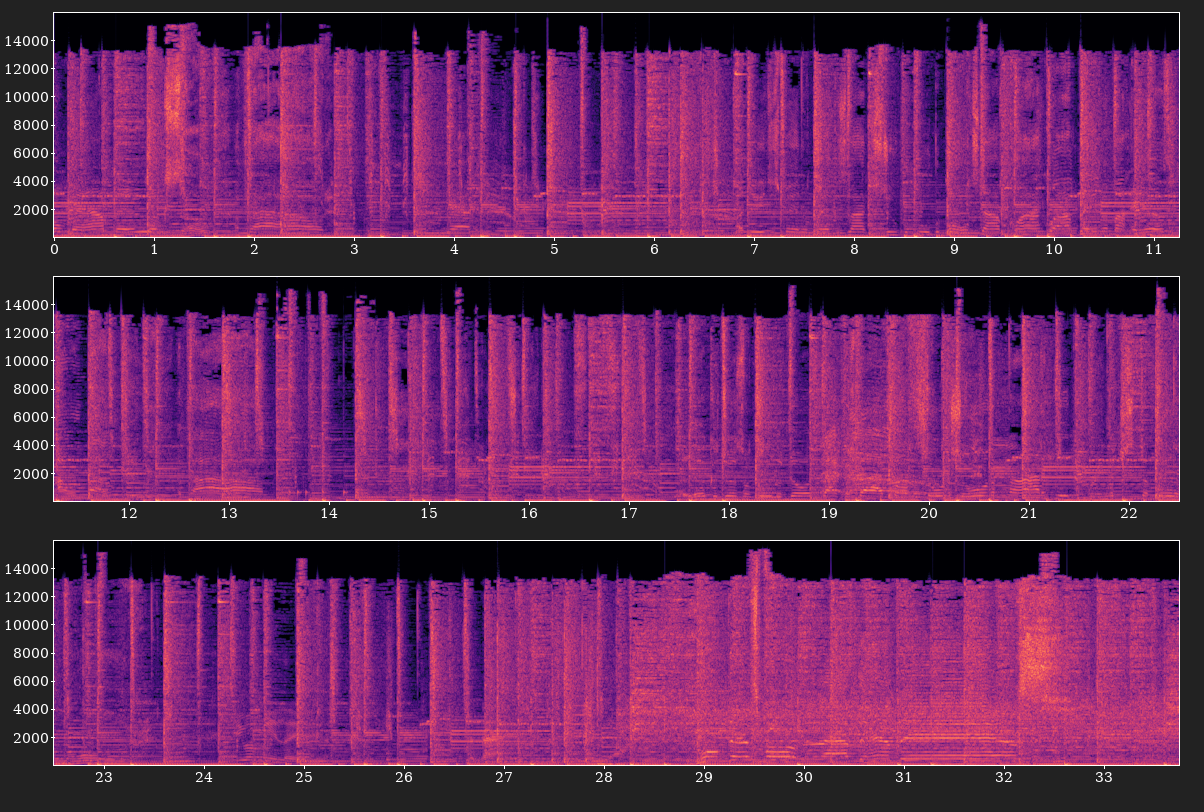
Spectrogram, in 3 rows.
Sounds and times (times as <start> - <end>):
Music: 0.0 - 33.7.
